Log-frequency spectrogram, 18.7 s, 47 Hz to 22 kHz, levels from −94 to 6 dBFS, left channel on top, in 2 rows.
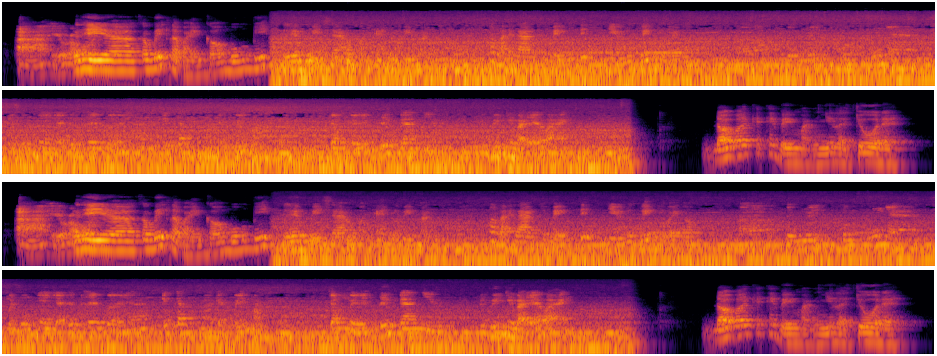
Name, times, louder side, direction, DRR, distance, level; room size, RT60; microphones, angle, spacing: voice 1, 0.1-1.0 7.4-12.2 12.6-13.8 14.1-15.1, right 1 dB, 80° right, -2 dB, 1.3 m, -26 dB
voice 2, 0.7-4.4 4.9-7.0 16.3-18.3, left 1 dB, 15° left, 0 dB, 0.5 m, -24 dB
sound 1, 2.7-15.6, left 3 dB, 75° left, 0.3 m, -20 dB
2.5 x 2.3 x 2.2 m, 0.40 s
head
